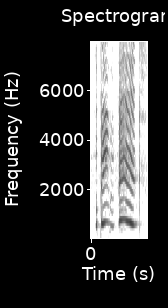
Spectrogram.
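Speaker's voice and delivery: high delighted squeal; thrilled about the baby pig; excited. A narrator's reading. Excited exclamation in story.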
